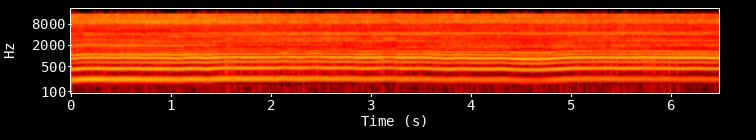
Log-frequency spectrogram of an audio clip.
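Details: Husqvarna 50 Partner 5000 hybrid race chainsaw on its first cuts after a rebuild with a machined piston taper, in wood too big for the bar; an even, high two-stroke scream sags slightly as the chain bites and recovers cleanly. Normal cutting under load.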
